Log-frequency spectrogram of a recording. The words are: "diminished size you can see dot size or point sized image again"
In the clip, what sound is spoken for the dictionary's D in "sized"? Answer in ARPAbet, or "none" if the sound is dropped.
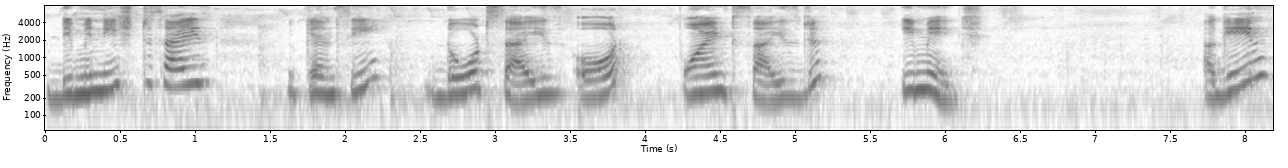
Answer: D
